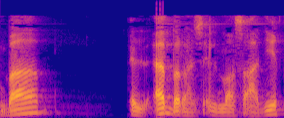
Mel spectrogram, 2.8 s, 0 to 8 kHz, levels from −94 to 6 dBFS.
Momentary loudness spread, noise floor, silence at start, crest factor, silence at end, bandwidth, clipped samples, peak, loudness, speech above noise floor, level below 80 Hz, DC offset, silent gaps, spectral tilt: 12 LU; -73 dBFS; 0 s; 20 dB; 0.05 s; 8 kHz; under 0.1%; 0 dBFS; -20 LUFS; 54 dB; -52 dBFS; under 0.1%; none; -7 dB/octave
